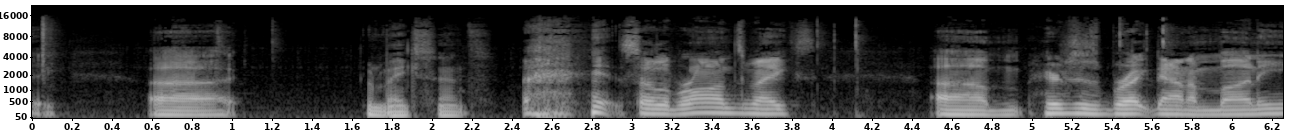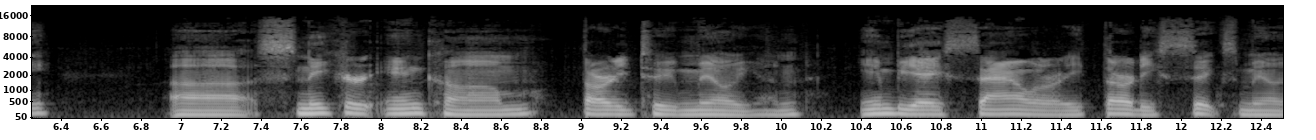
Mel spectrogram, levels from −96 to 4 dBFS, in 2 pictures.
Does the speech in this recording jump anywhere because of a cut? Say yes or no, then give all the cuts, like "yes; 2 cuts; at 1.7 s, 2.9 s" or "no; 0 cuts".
no; 0 cuts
